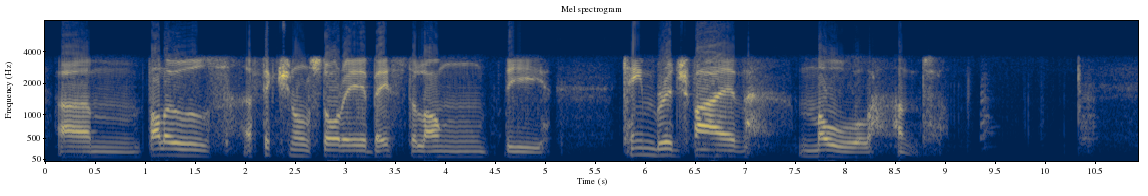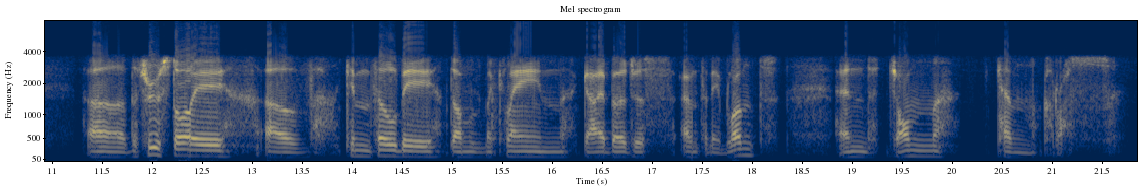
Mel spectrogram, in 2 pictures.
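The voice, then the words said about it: Put-on accent. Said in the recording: “this accent is drawing on, and it's dragging on ... I will drop the accent at will and carry on in my normal voice”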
